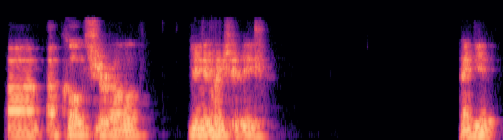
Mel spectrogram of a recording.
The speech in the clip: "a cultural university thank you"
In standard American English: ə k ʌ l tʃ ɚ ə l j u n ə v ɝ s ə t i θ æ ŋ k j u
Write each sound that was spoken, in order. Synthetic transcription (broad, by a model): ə k ʌ l tʃ ɚ ə l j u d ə p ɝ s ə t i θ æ ŋ k j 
